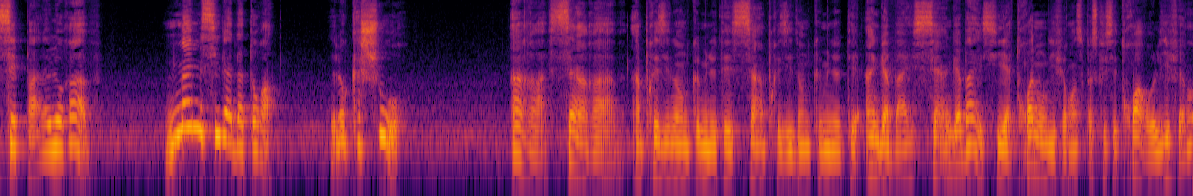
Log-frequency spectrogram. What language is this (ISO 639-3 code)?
fra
